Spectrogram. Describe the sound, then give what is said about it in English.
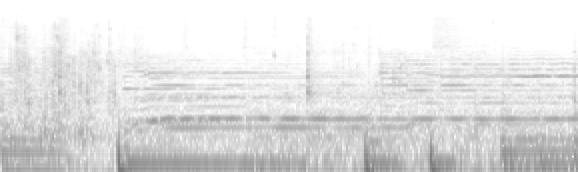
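Milk pours steadily into iced coffee in a mason jar holding four ice cubes, a continuous liquid gurgle broken by a few sharp clinks of ice. No one speaks. “And then add milk.”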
